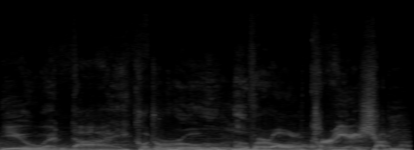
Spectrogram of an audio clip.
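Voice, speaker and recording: An arrogant sorcerer back from the dead for a fantasy game. The voice is deep and gravelly, with dramatic swoops and grandiose menace. Loud music plays underneath. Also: male voice, wildly swooping pitch, exaggerated voice. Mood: alarmed, then tempting. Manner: slow, grandiose, theatrical. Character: resurrected renegade male sorcerer, arrogant and power-hungry. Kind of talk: dramatic video game acting.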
